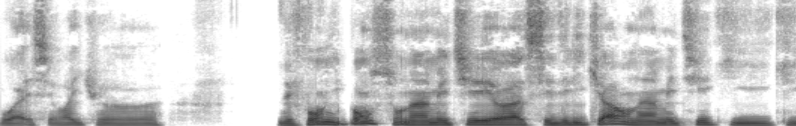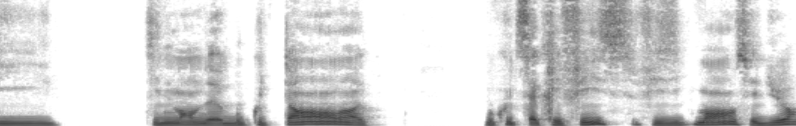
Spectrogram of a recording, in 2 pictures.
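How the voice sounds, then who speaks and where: A man with fairly low pitch and lively intonation, speaking fairly slowly with long, frequent pauses. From western France, Angers. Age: 30s. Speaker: harness racing jockey and trainer. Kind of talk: interview. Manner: halting, many fillers and repetitions.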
